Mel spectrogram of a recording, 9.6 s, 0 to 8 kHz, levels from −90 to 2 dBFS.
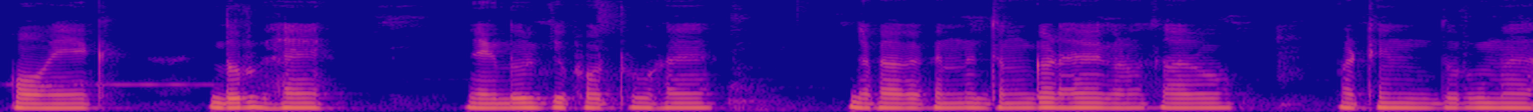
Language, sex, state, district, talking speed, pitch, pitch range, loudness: Marwari, male, Rajasthan, Nagaur, 105 wpm, 125 Hz, 120-125 Hz, -41 LUFS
